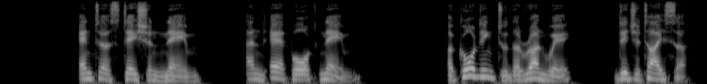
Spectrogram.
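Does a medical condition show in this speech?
No.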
